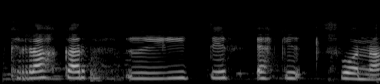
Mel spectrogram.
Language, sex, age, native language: Icelandic, female, 10, Polish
